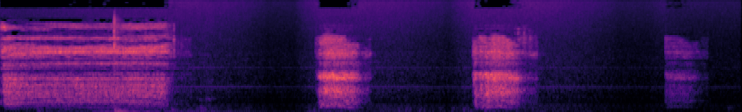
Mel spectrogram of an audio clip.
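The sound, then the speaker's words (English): A kangaroo snorts, first in one long, loud, breathy blast, then in three short, forceful snorts separated by pauses. The last snort is quieter than the rest. “That is the sound of a snorting kangaroo.”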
